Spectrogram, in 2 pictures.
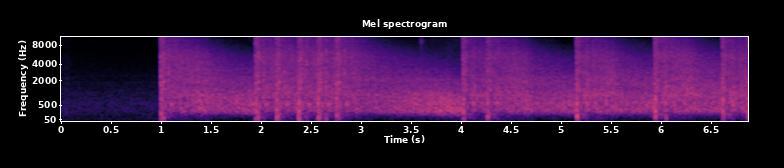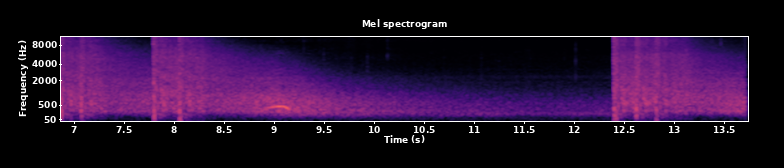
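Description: A rifle fires loud shots in quick bursts that echo outdoors.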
